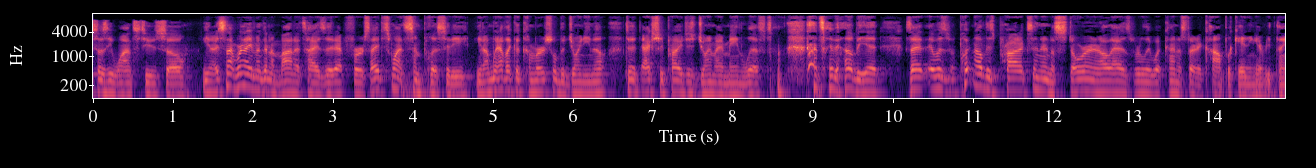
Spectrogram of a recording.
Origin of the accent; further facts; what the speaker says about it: Midwest, United States; accent: Midwest; I have to spell it because my Midwest accent sometimes doesn't sound very clear.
